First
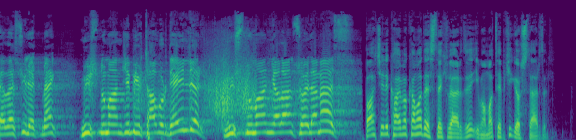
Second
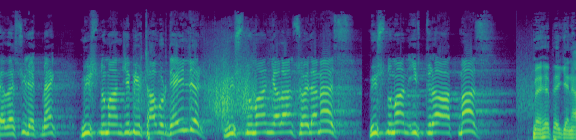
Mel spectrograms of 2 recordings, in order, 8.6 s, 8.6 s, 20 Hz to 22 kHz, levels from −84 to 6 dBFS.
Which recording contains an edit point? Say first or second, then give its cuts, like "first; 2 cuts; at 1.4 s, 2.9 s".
first; 1 cut; at 5.4 s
